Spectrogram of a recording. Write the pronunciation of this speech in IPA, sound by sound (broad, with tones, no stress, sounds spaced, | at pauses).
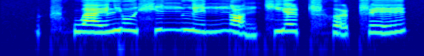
ʈ͡ʂʰ w a˧˥ ɪ̯ l j o˧ ʊ̯ ɕ i˥ ŋ l i˧˥ n n̪ ɑ̰˨˩ ŋ t͡ɕ j ɛ˥˩ ʈ͡ʂʰ ɤ̰˨˩ ʈ͡ʂ e˧˥ ɪ̯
